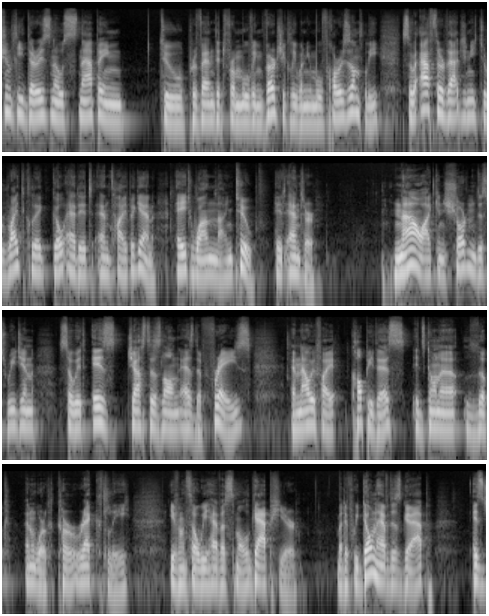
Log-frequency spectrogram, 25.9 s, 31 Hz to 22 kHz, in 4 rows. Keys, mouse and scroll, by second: 6.2 right click, 7.0 click, 8.4-10.1 typing, 11.9 click, 13.1 ctrl+scroll down 2, 16.7 alt+d, 17.3 alt+d, 18.7 click, 19.3-19.6 ctrl+scroll up 2, 20.5 ctrl+scroll down 2, 21.5-21.8 ctrl+scroll up 2, 22.0 ctrl+scroll up 2, 22.9-23.4 ctrl+scroll down 4.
